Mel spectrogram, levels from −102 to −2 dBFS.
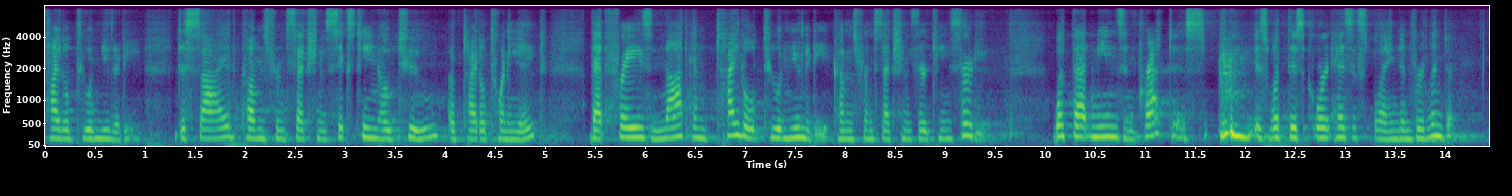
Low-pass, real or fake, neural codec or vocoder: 7.2 kHz; fake; codec, 32 kHz, 1.9 kbps, SNAC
